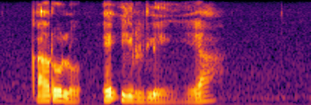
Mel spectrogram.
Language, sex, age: Tswana, male, 20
